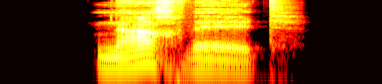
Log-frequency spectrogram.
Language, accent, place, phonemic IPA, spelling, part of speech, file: German, Germany, Berlin, /ˈnaːχˌvɛlt/, Nachwelt, noun, De-Nachwelt2.ogg
- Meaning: posterity (all the future generations)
